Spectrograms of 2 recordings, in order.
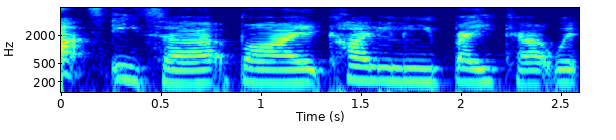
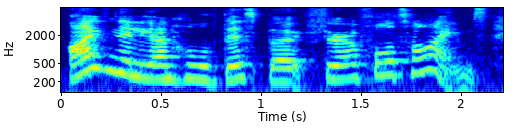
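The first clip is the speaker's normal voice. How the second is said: ordinary talk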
